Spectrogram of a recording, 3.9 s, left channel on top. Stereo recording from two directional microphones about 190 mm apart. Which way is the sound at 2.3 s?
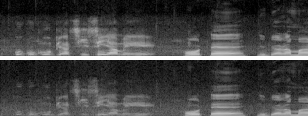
Centre (ahead or behind).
